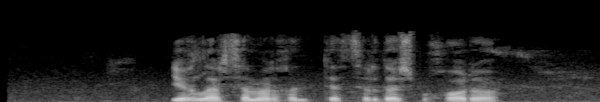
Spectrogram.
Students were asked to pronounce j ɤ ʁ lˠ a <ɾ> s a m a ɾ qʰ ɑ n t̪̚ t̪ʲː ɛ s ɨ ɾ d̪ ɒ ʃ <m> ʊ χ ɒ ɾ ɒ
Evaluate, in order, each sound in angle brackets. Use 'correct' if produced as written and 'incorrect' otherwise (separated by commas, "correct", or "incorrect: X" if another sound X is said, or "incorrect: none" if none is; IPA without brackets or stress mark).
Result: correct, incorrect: b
